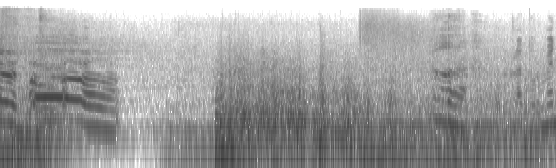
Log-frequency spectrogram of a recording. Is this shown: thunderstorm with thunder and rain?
yes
